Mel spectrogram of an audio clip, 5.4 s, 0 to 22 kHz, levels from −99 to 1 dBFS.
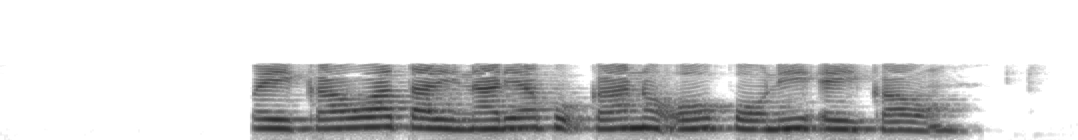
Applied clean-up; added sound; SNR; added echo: none; none; none; none.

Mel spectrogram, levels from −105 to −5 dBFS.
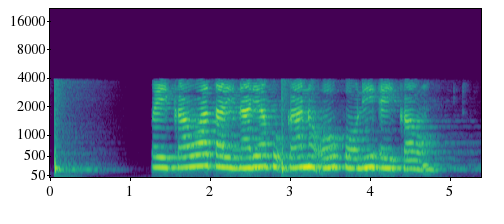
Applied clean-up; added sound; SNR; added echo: none; Snare drum; 18 dB; reverberation time 0.9 s.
